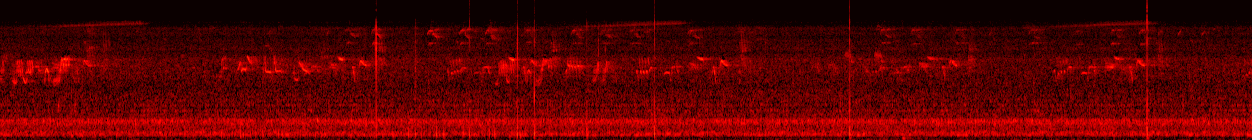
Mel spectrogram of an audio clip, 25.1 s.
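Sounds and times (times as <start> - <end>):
low steady hum: 0.0 - 25.0
small birds chirping: 4.4 - 7.8, 8.4 - 15.0, 20.7 - 23.3.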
